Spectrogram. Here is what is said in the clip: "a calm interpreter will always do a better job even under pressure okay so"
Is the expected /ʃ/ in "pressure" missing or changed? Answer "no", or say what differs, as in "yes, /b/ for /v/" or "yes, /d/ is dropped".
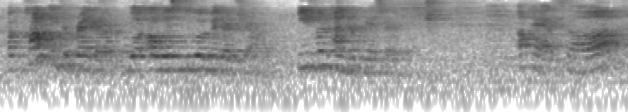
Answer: yes, /s/ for /ʃ/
